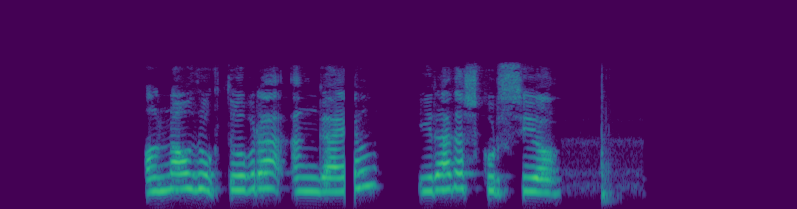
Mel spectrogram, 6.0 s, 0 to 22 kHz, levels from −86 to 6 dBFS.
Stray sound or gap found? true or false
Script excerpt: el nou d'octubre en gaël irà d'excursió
true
